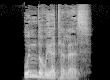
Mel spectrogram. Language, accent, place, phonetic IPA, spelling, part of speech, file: German, Germany, Berlin, [ˈʊnbəˌʁyːɐ̯təʁəs], unberührteres, adjective, De-unberührteres.ogg
- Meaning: strong/mixed nominative/accusative neuter singular comparative degree of unberührt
